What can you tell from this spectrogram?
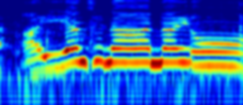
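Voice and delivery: high, loud, drawn-out call; excited sighting. Real, not acted. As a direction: call out that you've spotted her. Spots the old woman, calls out.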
